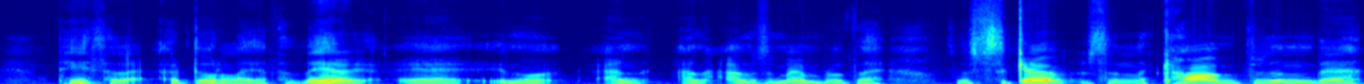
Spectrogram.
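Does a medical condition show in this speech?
Yes: cerebral palsy; affects verbal speech.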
